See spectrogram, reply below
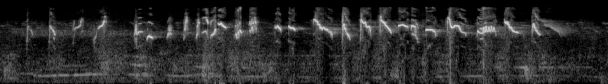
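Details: Pleci, or white-eye, giving loud ngekek song: quick high slurred chirps repeated about four per second, building into an unbroken, urgent chatter. A faint low tone sits beneath.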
